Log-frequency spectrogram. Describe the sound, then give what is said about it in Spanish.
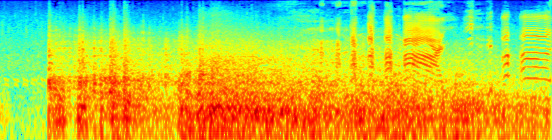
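A lightning strike hits with a sudden loud crack, then rolling thunder booms and rumbles continuously over a hiss of heavy rain, with brief voices breaking through near the end. “¡Por fin! ¡Ya llega la tormenta!”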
